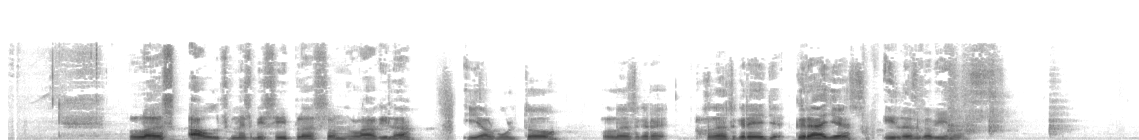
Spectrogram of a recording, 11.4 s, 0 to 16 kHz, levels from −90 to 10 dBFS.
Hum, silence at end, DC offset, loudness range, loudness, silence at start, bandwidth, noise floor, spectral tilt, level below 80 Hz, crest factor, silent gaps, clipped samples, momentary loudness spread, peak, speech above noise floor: none; 1.4 s; under 0.1%; 5 LU; -21 LUFS; 0.65 s; 11.5 kHz; -73 dBFS; -6 dB/octave; -60 dBFS; 20 dB; none; under 0.1%; 21 LU; -2 dBFS; 52 dB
